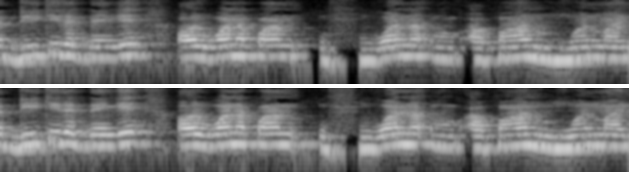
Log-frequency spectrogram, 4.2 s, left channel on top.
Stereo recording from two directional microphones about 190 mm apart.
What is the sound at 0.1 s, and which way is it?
Speech, 40° right (ahead or behind).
